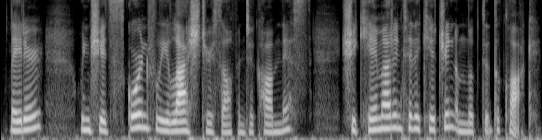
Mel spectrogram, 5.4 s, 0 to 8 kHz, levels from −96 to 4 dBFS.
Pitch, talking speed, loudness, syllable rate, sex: 220 Hz, 220 wpm, -21 LUFS, 6.7 syllables/s, female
